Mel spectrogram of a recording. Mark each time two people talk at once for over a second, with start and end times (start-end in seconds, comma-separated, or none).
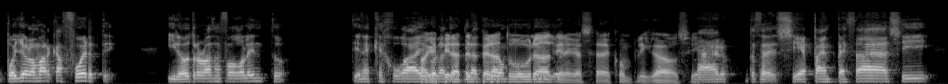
4.2-5.8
